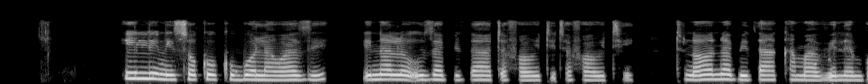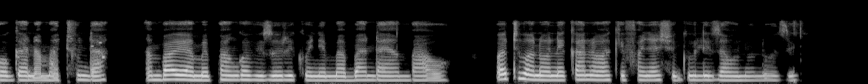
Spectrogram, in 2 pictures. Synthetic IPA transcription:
hilinisɔkɔkuɓwalawazi | linalɔuzaɓiðaːtɔfautitʰɔfautʰi | tunaɔnaɓiðaːkamavilɛmbɔɠana̰matʰundaː | mbajɔjamɛpaŋɡwavizuɾikwɛɲɛmaɓandajambaɔ | watuwanaɔnɛkanawakifaɲaʃuɣulizaununuzi

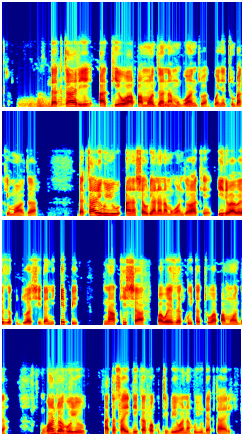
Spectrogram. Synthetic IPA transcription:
ɗaktaɾiakʰiwapamɔʄanam̩ɠɔnd͡ʒwakwɛɲɛt͡ʃumbakimɔʄa | ɗaktaɾihujuanaʃauɾiananam̩ɠɔnd͡ʒwawakʰɛiɾiwawɛzɛkuʄuaʃiɗaniipi | nakiʃa | wawɛzɛkuitatʰuapa̰mɔʄa | m̩ɠɔnd͡ʒwaɦuju | atasaiɗikakwakutiviwanahujuɗakta̰ɾi

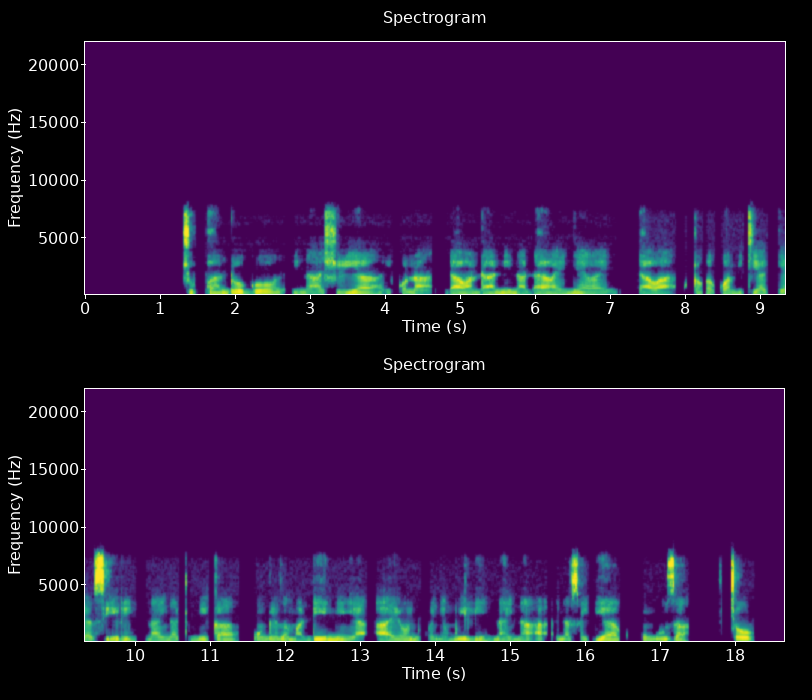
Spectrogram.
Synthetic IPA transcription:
t͡ʃupʰandɔɠɔinaːʃiɾiaikɔnaɗawa̰ndaninaɗawajɛɲɛwɛniɗawaku̥tɔkakwamitijakiasḭɾḭnainatumika̰k̚uɔ̰ŋɡɛzamaɗinijaajɔnkwɛ̰ɲɛmwilin | inasaiɗiakup̚uŋɡuza | t͡ʃɔvu

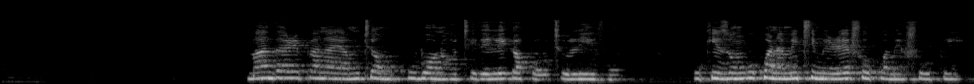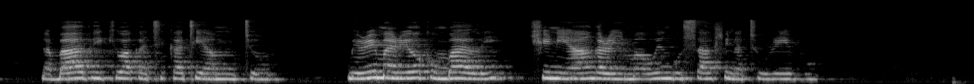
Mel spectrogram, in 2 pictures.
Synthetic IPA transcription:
maðaɾipanajam̩tɔm̩kʰuɓwaunaɔtʰiɾilikakwautulivu | ukizuŋɡukwanamitimiɾɛfukwamifupi | naɓaːðiːkiwakatikatijam̩tɔ | miɾimailijɔkɔmbalit͡ʃinijaaŋɡaɾɛɲɛmawiŋɡusafinatʰuɾivu

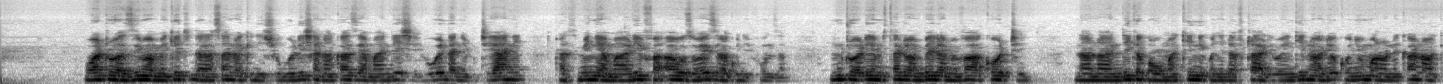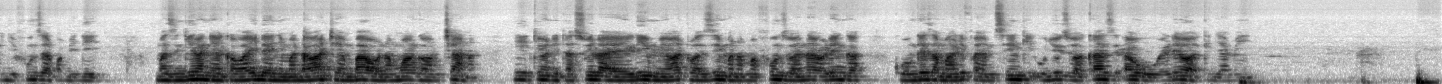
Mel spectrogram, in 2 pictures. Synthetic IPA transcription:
watuwazimawamɛkɛtiɗaɾasaniwakiʄiʃuɠuliʃanakazijamaːndiʃihuɛndanim̩tiani | taθminijamaːlifaʔauzɔɛzilakuʄifunza | m̩tualiɛm̩staliwambɛlɛamɛvaːkɔti | naːnaːndikakwaumakinikwɛɲɛɗaftaɾiwɛŋɡinɛwaliɔkɔɲumawanaɔnɛkanawakiʄifunzakwaɓiɗiː | maziŋɡiɾanijakawaiɗajɛɲɛmaɗawatiambaɔnamwaŋɡawam̩t͡ʃana | hiːkiwanitaswilajaɛlimujawatuwazimanamafunzɔjanajɔlɛŋɡa | kuɔŋɡɛzamaːlifajam̩siŋɡiuʄuziwakaziʔauːɛlɛwawakiʄamiː

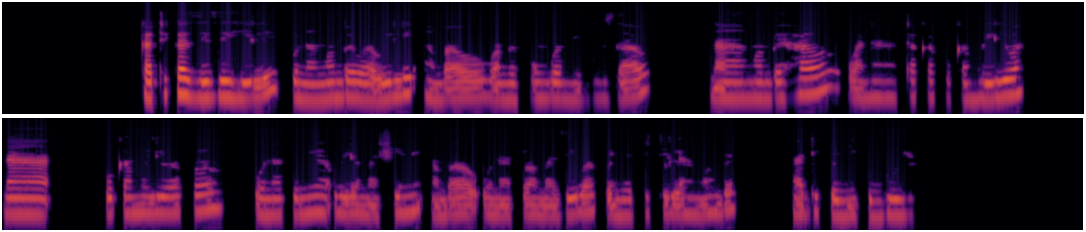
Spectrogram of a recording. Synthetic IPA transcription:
katikazizihilikunaŋɔmbɛwawiliʔambaɔwamɛfuŋɡwamiɡuːzaɔ | naŋɔmbɛhaɔwa̰natakakukamuliwa | na | kukamuliwakwaɔ | unatumiaʔulɛmaʃiniambaɔ̰ʔunatɔamaziwakwɛɲɛtitilaŋɔmbɛ | haɗikwɛɲɛkiɓujɔ

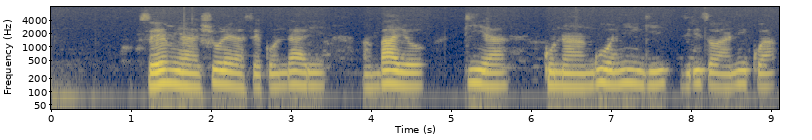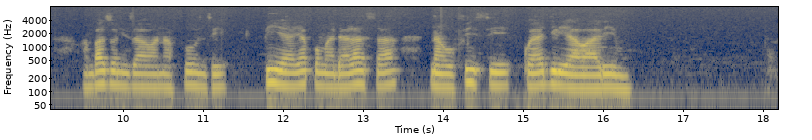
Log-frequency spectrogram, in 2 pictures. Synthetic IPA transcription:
sɛhɛmujaʃulɛjasɛkɔndali | ambajɔ | pia | kunaŋɡuɔɲiŋɡizilizɔanikwaː | mbazɔnizawanafunzi | piajapɔmaɗalasa | naɔfisikwaːʄilijawalimu

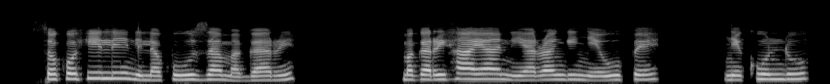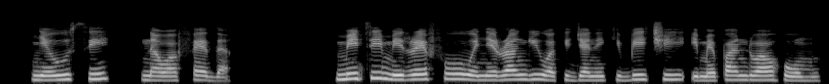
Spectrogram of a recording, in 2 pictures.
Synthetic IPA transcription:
sɔkɔhilinilakuuzamaɡaɾi | maɡaɾiɦajanijaɾaŋɡiɲɛupɛ | ɲɛkundu | ɲɛusi | nawafɛða | mitimiɾɛfuwɛɲɛɾaŋɡiwakid͡ʒanikiɓit͡ʃiimɛpandwahumu

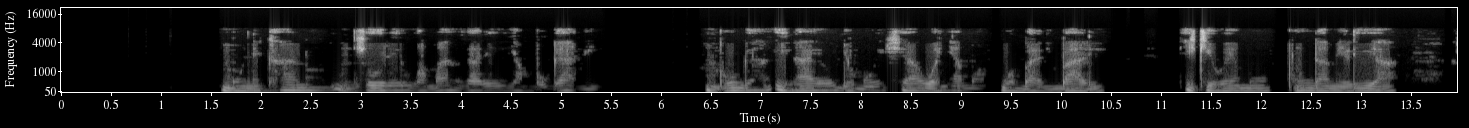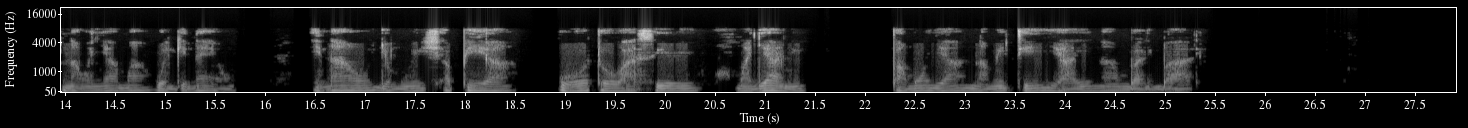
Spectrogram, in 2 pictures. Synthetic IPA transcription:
muɔnɛkʰanɔm̩zuɾiwamanzaɾijam̩buɠani | mbuɠainajɔʄumuiʃawaɲamawɔmbalimbali | ikiwɛmɔpʰundamilia | nawaɲamawɛŋɡinɛɔ | inajɔʄumuiʃapia | uɔtɔwaːsiliwamaʄani | pamɔʄanamitʰijaːinambalimbali

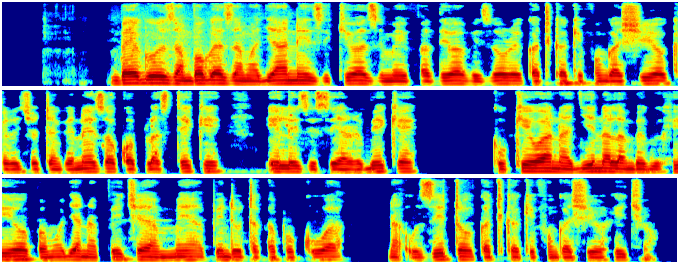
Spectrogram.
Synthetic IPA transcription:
mbɛɠuzambɔɠazamaʄanizikiwazimɛhifaðiwavizuɾikati̥kakifuŋɡaʃiɔkilit͡ʃɔtɛŋɡɛnɛzwakwaplastiki | ilizisiaɾiɓikɛ | kukiwanaʄinalambɛɠuhijɔpamɔʄanapit͡ʃajamɛapindutakapɔkua | na̰ʔuzitɔkati̥kakifuŋɡaʃiɔhit͡ʃɔ

